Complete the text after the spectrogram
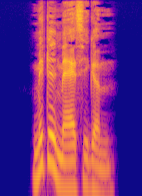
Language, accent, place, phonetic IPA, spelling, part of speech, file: German, Germany, Berlin, [ˈmɪtl̩ˌmɛːsɪɡəm], mittelmäßigem, adjective, De-mittelmäßigem.ogg
- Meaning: strong dative masculine/neuter singular of mittelmäßig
